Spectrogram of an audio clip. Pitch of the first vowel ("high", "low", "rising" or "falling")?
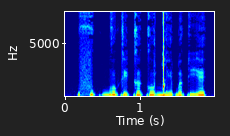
high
